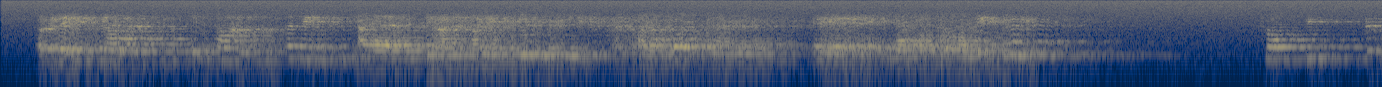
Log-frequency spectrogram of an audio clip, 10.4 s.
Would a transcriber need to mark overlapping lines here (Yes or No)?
Yes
